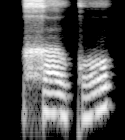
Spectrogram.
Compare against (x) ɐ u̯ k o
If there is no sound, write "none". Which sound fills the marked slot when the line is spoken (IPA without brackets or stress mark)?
x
